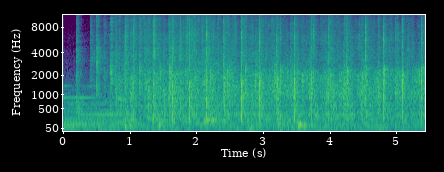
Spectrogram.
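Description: The last piano notes die away, then applause starts about half a second in: many hands clapping.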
